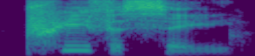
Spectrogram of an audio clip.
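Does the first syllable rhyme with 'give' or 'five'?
give. The first syllable rhymes with 'give'. This is the British pronunciation. "So in British English, we say privacy"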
